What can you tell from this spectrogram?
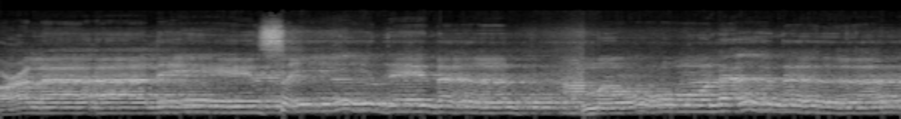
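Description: A man chanting Arabic devotional verse in a slow melody, holding long drawn-out notes, amplified through a microphone.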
